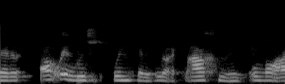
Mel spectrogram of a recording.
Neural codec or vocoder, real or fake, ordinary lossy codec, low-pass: codec, 16 kHz, 1 kbps, FreqCodec, larger model; fake; MP3, 48 kbps; 5.4 kHz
